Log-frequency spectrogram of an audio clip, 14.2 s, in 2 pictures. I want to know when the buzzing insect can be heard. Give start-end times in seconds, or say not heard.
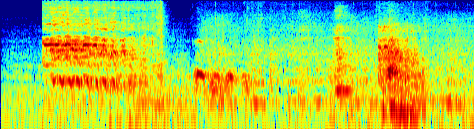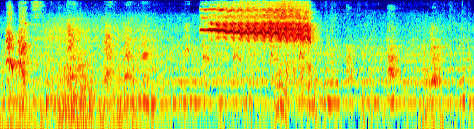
3.0-14.1.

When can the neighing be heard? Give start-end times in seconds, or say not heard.
0.6-2.5, 5.7-6.4, 10.1-11.8.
